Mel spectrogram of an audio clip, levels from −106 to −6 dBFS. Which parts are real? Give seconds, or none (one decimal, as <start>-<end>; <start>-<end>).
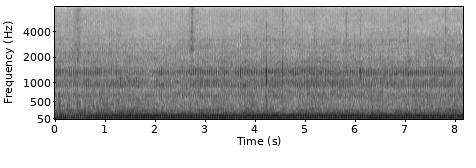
0.0-1.0; 2.7-3.3; 5.7-6.3; 7.2-8.2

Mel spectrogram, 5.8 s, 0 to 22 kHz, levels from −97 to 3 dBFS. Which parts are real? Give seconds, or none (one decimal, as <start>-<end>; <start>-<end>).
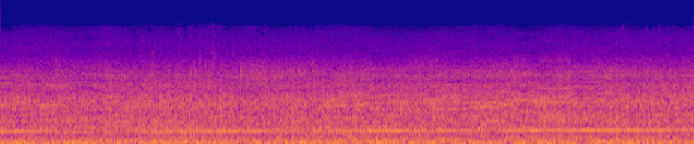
1.1-2.7; 5.1-5.8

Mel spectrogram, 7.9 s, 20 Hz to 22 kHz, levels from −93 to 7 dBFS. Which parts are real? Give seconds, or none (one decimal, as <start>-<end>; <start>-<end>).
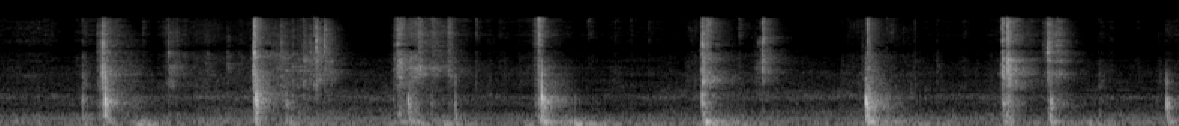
1.3-2.8; 4.4-6.1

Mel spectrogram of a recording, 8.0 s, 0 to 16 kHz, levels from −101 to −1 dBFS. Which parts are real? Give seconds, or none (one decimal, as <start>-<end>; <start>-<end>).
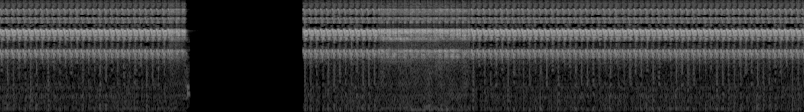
0.0-1.7; 2.2-3.8; 4.7-8.0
